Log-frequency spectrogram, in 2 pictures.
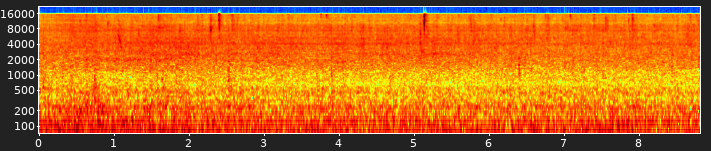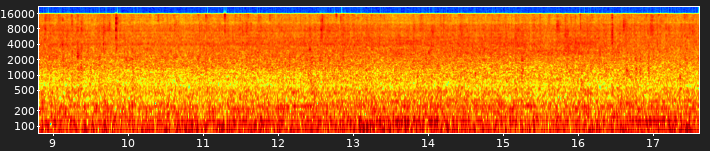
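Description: Steady rain falling on a tiled patio, with a low rumble underneath and a few faint drips.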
